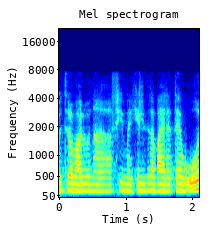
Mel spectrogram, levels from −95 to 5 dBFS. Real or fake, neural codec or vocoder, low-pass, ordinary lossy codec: fake; codec, 16 kHz, 0.8 kbps, ZipCodec; none; none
